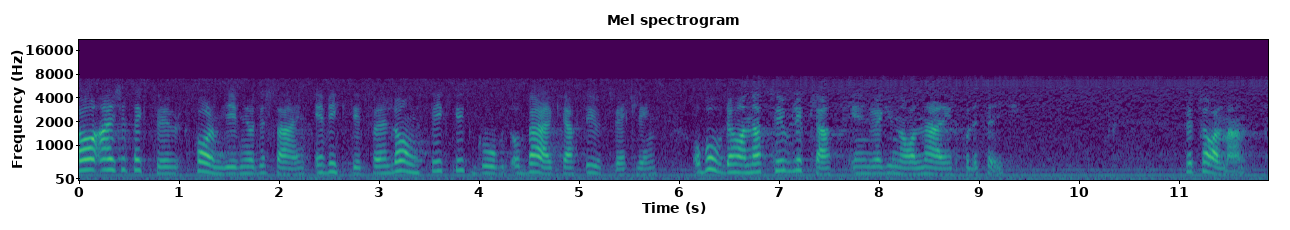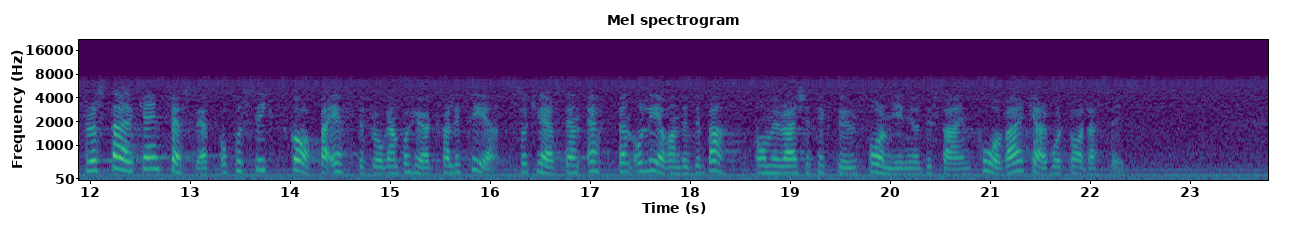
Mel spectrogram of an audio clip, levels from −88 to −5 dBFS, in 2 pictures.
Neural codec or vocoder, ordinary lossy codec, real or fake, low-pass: none; Opus, 16 kbps; real; 7.2 kHz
